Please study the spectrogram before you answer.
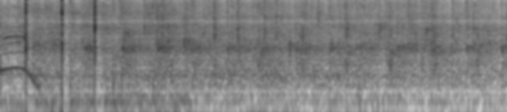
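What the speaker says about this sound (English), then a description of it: "let's give a big round of applause for Mater Dei." A city council meeting audience applauds during a recognition segment, a continuous, moderately loud patter of many hands, with a few brief sharp tones near the start.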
